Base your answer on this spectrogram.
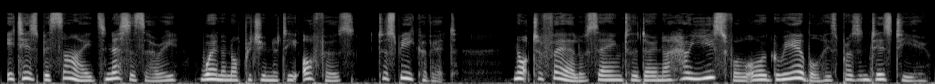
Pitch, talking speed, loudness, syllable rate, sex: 215 Hz, 185 wpm, -19 LUFS, 5.5 syllables/s, female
